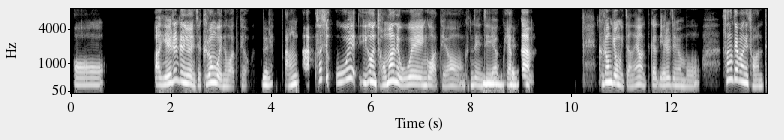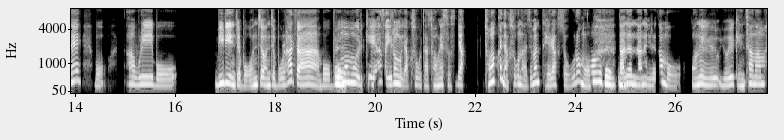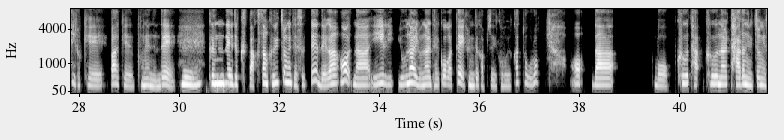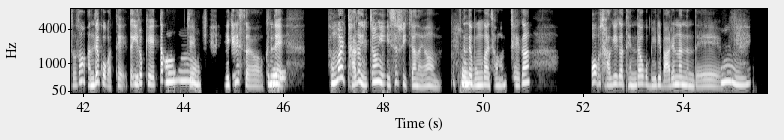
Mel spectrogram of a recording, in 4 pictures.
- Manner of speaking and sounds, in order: tapping; other background noise
- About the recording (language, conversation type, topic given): Korean, podcast, 문자나 카톡 때문에 오해가 생긴 적이 있나요?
